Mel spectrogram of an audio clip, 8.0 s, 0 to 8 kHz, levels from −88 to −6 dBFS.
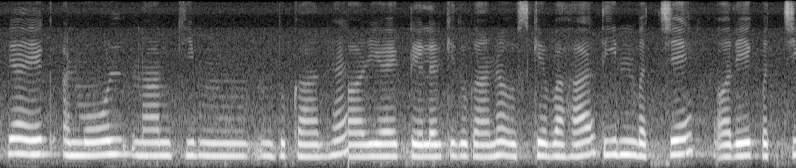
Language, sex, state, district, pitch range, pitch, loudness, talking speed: Hindi, female, Bihar, Kishanganj, 220-245 Hz, 225 Hz, -13 LUFS, 175 wpm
